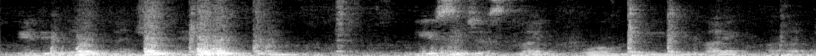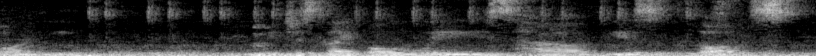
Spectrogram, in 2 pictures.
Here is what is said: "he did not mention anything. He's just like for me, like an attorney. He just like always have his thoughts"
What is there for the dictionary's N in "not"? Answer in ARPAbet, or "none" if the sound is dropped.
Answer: L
